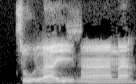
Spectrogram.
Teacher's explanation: ujung lidah atau lidah bagian ujung bertemu gusi lam ya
